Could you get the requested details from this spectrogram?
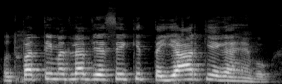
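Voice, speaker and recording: A teacher working through a grammar lesson at a steady, mid-range pitch. The voice keeps posing questions to the students and then answering them. Short reminders to remember each point come up again and again. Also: moderate pace. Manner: repeats check-ins like "okay, remember this". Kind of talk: explaining grammar in a recorded lesson.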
